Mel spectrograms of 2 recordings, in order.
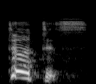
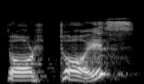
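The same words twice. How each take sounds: First: The ending is pronounced like 'tis'. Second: The ending is pronounced like 'toys'. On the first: The speaker calls it right. "but we say tortoise. Tortoise, T O R T O I S" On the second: The speaker calls it wrong. "We don't say tortoise"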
